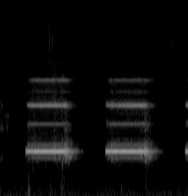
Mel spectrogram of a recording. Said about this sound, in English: I mean, I start talking about romance, the fire alarm goes off. I mean, you live in the Poke and Beans. It's unbelievable. Your fire alarm goes off once a week.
